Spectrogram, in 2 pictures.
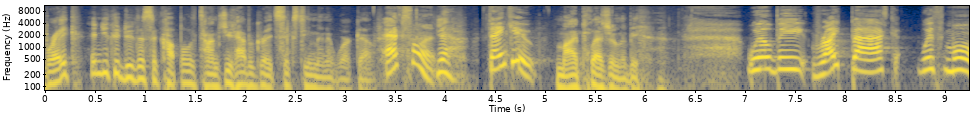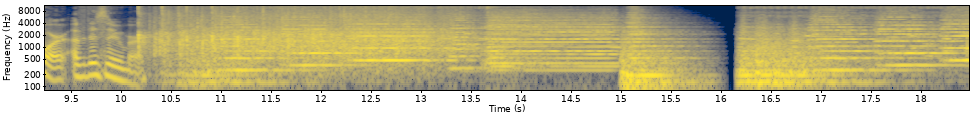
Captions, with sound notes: You'd have a great 16 minute workout. - Excellent. - Yeah. - Thank you. - My pleasure, Libby. - We'll be right back with more of The Zoomer. [audience applauding] [theatrical music] [theatrical music]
